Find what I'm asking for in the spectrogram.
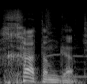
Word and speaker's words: Хатанга: Ударение в названии поселка Хатанга на первую А. Хатанга.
